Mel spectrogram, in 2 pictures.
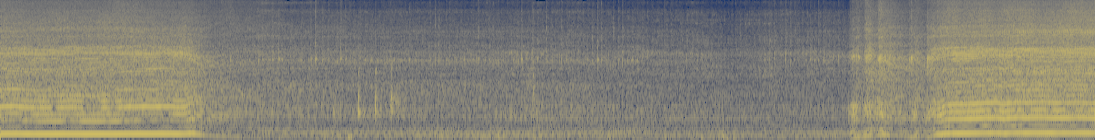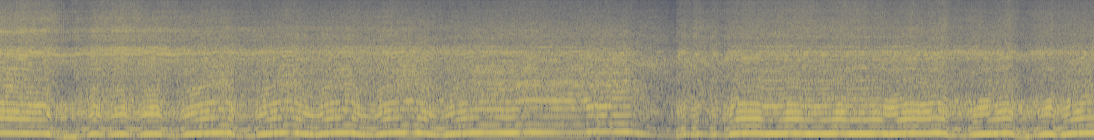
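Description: Chainsaw cutting into a dead tree trunk during a felling cut: it runs at full throttle for about three seconds, drops to idle for about ten seconds, then revs back up and cuts again. Through the middle its pitch dips and recovers over and over as the chain bogs in the wood, before it runs steady and high near the end.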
